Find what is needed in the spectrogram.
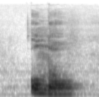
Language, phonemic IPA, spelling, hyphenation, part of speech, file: Dutch, /ˈɔ.noː/, Onno, On‧no, proper noun, Nl-Onno.ogg
- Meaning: a male given name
